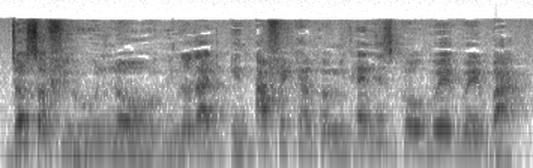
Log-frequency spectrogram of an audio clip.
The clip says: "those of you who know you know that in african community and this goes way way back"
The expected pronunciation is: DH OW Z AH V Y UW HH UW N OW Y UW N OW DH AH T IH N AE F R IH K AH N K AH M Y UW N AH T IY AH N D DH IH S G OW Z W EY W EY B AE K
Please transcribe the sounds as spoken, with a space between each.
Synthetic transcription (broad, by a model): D OW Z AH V Y UW HH UW N OW Y UW N OW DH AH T IH N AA F R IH K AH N K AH M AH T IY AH N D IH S G OW W EY W EY B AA K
